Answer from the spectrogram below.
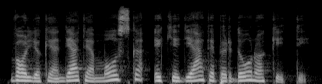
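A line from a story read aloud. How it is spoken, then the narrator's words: Plain. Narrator (Italian): disse lei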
